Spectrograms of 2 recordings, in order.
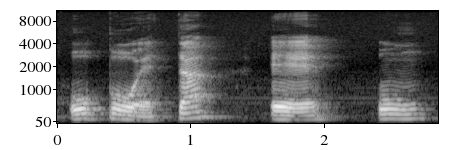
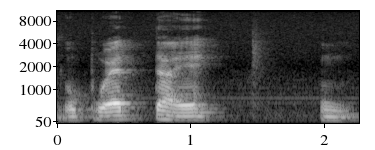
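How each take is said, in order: First: Each syllable is said separately, one by one. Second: The syllables run together without breaks. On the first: The speaker calls it wrong. "A gente não fala assim" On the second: The speaker calls it right. "a gente de fato lê assim"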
